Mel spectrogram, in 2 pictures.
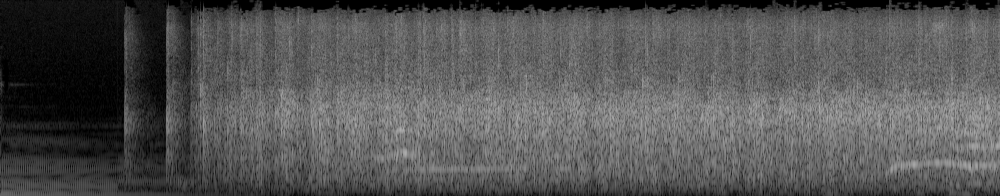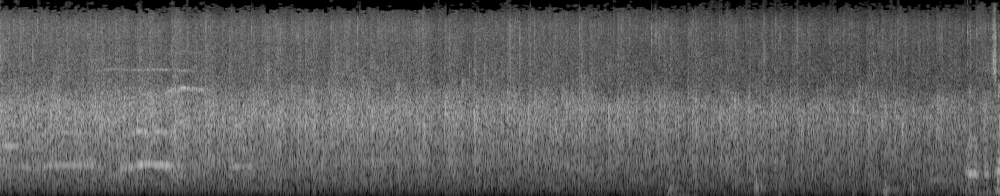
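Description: A sustained keyboard chord fades away in the first second. About two seconds in, a concert audience breaks into steady applause that lasts the rest of the time, with a few voices calling out from the crowd partway through.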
